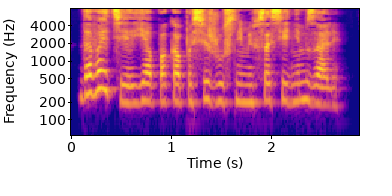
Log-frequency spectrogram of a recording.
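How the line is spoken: Quiet. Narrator (Russian): сказала она негромко

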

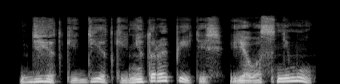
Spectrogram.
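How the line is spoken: Fat man's exclamation. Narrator (Russian): Толстяк воскликнул

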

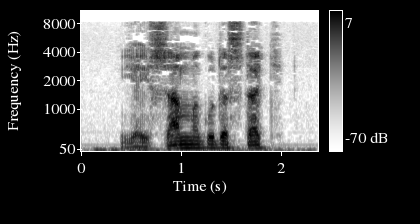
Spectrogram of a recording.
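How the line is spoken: Flat colorless voice. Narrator (Russian): ответил Каф бесцветным голосом

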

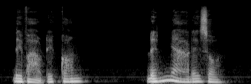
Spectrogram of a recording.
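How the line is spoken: Gentle speech. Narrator (Vietnamese): Bà Báu nhẹ nhàng

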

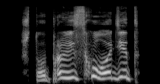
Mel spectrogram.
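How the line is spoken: Frightened howl. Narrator (Russian): испуганно взвыл он

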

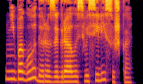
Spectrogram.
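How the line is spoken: Soft, gentle stepmother. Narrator (Russian): мягко продолжила мачеха

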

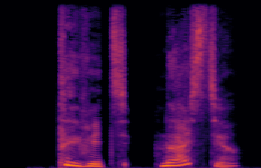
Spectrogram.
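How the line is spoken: Quiet whisper. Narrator (Russian): тихо шепнул Ярослав

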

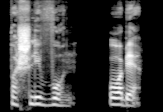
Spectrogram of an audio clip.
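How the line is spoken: Through gritted teeth. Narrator (Russian): процедила сквозь зубы настоятельница

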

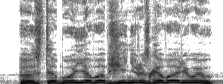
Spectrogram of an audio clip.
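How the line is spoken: Grumbling fiery creature. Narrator (Russian): проворчало невероятное огненное создание

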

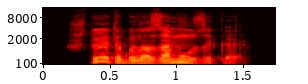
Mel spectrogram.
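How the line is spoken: Heavy breathing, near growl. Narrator (Russian): Он дышал тяжело, почти рычал

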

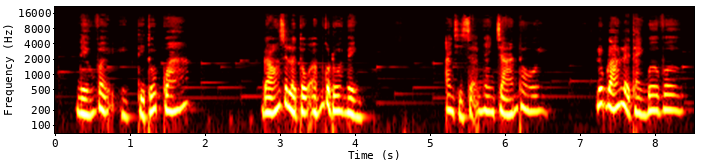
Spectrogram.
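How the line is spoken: Tender murmur. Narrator (Vietnamese): anh thủ thỉ

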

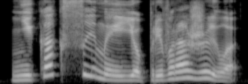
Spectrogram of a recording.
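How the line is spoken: Laughing. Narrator (Russian): засмеялся Кощей

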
